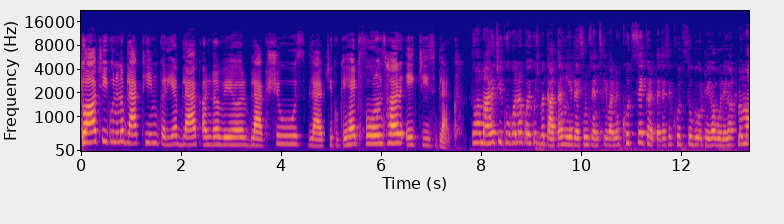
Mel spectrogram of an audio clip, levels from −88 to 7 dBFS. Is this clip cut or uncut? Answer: uncut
